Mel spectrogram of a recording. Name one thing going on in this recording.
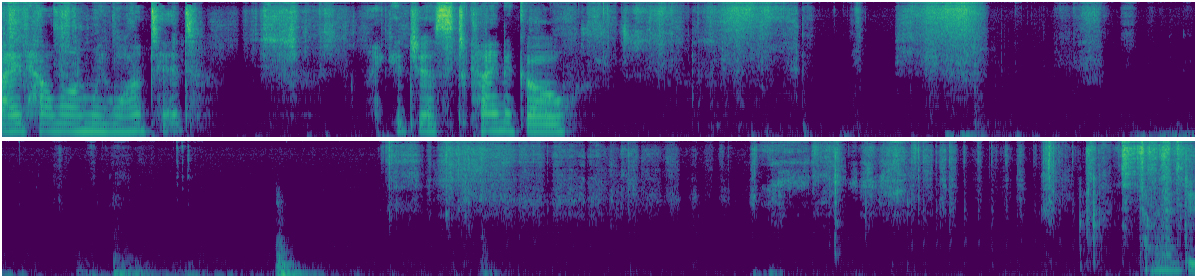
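Paper rustles and crinkles as hands smooth and press it down.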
